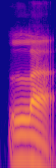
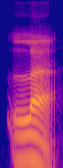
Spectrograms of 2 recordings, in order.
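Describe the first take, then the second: First: The L is thin, with a relaxed open throat. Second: The same.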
